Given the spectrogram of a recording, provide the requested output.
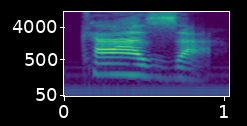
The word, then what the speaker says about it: casa: make that Z sound cosa spezzo dosa DeFazio Casa Paraiso pie is a Azam a so when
